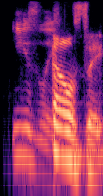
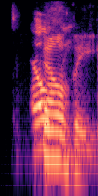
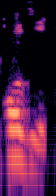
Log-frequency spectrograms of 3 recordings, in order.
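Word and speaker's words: Elsey: Easley. Yeah. Elzy. E-L-S-E-Y. Pronounced like a Z. Sorry, Elzy.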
